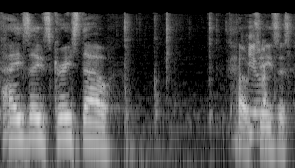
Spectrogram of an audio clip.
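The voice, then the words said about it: Put-on British accent, drifting. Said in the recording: “Your accent is morphing, sir... I don't know into what... speak Spanish in a British accent”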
